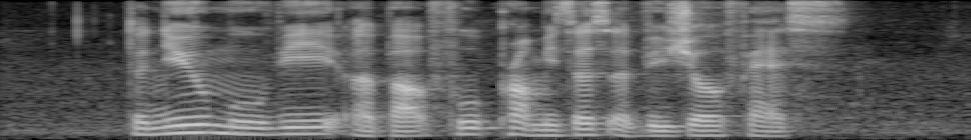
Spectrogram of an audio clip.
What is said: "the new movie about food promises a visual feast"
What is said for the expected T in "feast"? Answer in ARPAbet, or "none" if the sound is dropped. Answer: none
